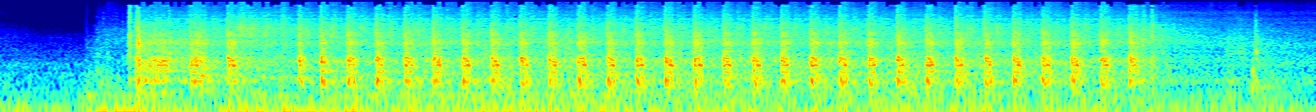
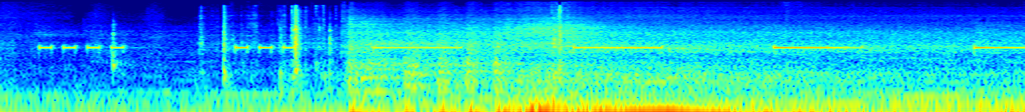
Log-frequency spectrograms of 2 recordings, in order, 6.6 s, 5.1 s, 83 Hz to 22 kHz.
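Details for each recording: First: 2.4L petrol Honda CR-V, towed in for loss of power, cutting out and hard starting: steady starter cranking at about three and a half turns per second for five seconds with no catch; only about 15 psi running pressure and minimal flow, suspected blocked fuel filter or weak fuel pump. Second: 2007 Honda CR-V 2.4L petrol (possibly 2012), towed in for loss of power, cutting out and hard starting. After scan-tool DTCs are erased, door chimes, a short crank, then it catches at once and settles to an even idle: a normal start.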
